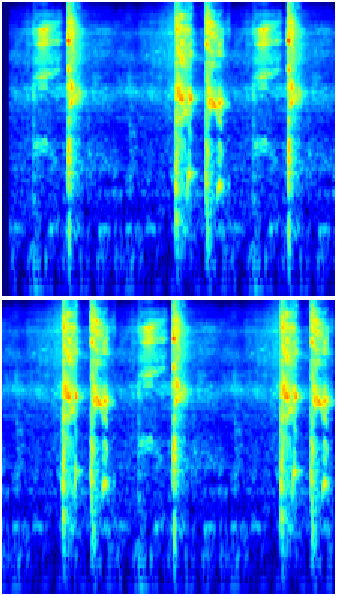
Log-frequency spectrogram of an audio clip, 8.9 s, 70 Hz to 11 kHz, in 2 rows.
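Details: Sudden cough from an 18-month-old baby on a winter morning, not due to any disease.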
